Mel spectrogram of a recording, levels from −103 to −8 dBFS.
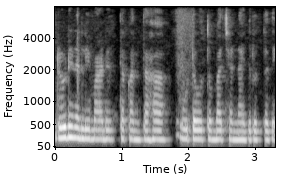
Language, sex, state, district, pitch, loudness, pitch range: Kannada, female, Karnataka, Dharwad, 195 Hz, -22 LUFS, 185-200 Hz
